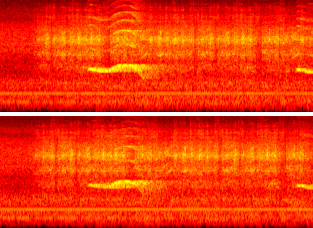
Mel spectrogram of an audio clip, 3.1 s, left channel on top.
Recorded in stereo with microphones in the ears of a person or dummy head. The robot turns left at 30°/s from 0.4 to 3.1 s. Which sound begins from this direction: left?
A bird, at 0.9 s.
